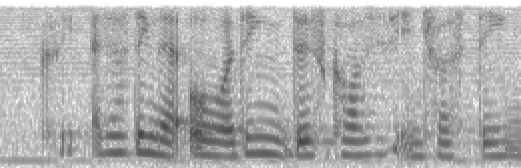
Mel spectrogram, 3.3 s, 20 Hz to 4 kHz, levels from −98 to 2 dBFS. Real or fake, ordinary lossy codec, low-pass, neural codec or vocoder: real; none; 3.6 kHz; none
